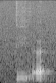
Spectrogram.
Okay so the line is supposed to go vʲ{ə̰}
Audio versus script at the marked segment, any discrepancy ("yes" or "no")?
no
